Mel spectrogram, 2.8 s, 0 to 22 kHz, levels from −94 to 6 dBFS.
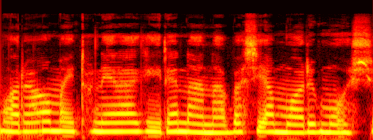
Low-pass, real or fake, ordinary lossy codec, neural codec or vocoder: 14.4 kHz; real; none; none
